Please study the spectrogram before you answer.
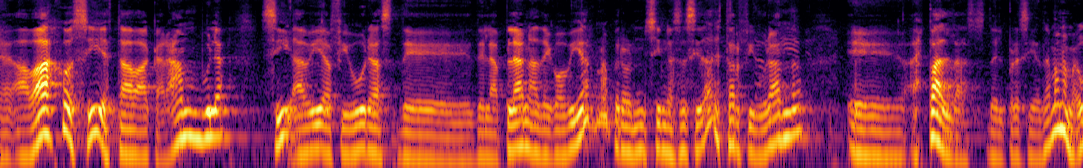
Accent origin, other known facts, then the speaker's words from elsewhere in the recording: Uruguay; Yo lo que creo que el factor sorpresa como uruguayo es muy previsor.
